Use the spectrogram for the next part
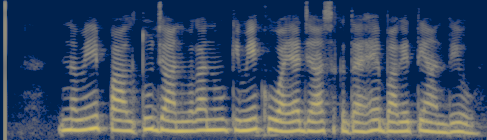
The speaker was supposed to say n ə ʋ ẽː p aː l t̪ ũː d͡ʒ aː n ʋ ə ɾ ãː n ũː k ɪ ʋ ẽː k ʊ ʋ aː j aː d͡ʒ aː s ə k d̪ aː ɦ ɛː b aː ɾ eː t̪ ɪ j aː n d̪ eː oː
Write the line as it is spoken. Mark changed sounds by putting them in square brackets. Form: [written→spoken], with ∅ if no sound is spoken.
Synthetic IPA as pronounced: n ə ʋ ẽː p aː l t̪ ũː d͡ʒ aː n ʋ ə ɾ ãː n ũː k ɪ ʋ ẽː [k→kʰ] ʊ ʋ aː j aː d͡ʒ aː s ə k d̪ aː ɦ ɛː b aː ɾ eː t̪ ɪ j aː n d̪ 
